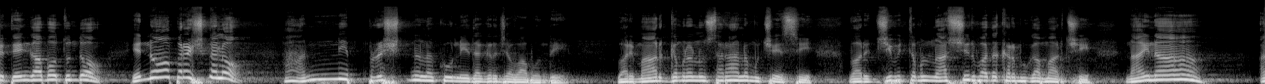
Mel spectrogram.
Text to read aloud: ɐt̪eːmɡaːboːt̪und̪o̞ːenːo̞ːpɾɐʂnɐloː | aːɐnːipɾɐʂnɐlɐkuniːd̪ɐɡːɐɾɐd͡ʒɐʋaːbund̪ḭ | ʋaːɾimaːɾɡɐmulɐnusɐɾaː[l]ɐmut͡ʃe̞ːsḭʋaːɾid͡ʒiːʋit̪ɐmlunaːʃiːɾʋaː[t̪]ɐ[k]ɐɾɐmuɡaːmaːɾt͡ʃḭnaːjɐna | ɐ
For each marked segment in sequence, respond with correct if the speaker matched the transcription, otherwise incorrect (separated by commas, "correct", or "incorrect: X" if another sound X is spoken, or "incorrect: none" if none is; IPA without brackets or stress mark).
correct, incorrect: d̪, correct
